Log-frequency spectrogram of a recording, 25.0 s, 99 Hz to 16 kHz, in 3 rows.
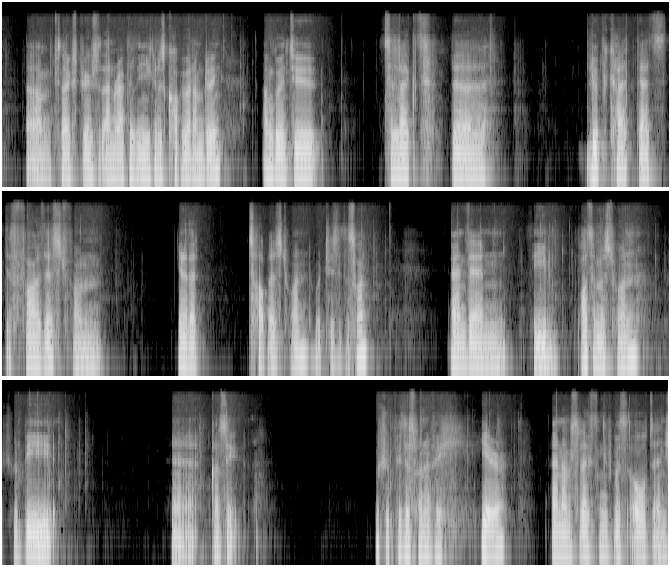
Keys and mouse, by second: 0.3 z, 0.6 middle click, 0.8 a, 1.7 middle click, 1.9 middle click, 2.1 middle click, 2.8 click, 3.6 a, 3.6 middle click, 3.7 click, 3.8-4.9 middle drag, 4.9 click, 5.4 KP_Decimal, 6.7 middle click, 7.0 middle click, 7.6 middle click, 7.9 click, 8.4 a, 9.3 click, 10.0 z, 10.1 middle click, 10.8 click, 10.9 middle click, 11.0 click, 11.1-12.2 middle drag, 11.2 click, 12.2 middle click, 13.6 middle click, 14.2 z, 15.2 z, 16.0 middle click, 16.2 middle click, 16.6 z, 17.1 middle click, 17.6 ctrl+z, 18.0 click, 18.1 middle click, 18.3 click, 18.5 middle click, 18.5 click, 18.6 z, 20.8-21.9 middle drag, 21.9-23.2 drag, 22.5 ctrl+z, 23.2 middle click, 23.4 click, 23.4-25.0 middle drag.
